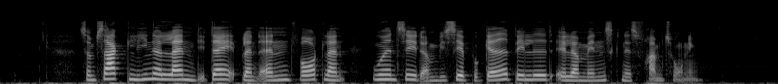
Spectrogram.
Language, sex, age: Danish, female, 29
